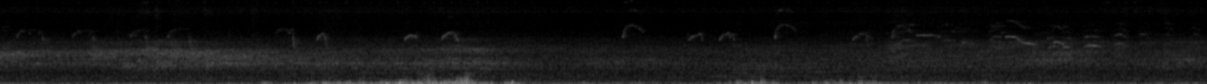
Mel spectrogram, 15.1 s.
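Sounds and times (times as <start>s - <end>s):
small birds chirping: 0.0s - 2.7s, 3.4s - 4.3s, 7.7s - 15.0s.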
